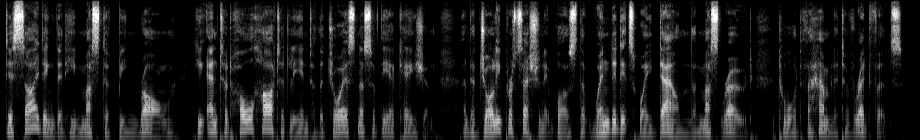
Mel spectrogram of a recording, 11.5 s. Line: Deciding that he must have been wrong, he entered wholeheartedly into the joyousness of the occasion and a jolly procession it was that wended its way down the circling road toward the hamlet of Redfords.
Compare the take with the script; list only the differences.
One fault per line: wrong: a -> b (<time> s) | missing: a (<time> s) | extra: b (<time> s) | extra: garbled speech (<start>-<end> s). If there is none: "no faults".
wrong: circling -> must (8.7 s)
